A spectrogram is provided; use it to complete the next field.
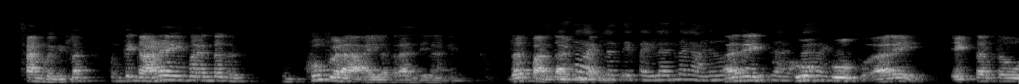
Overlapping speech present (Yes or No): Yes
